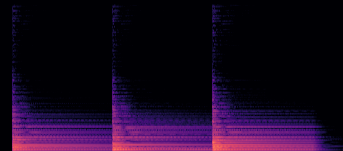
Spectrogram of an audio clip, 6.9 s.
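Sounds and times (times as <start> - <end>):
musical chords: 0.3 - 6.4.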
